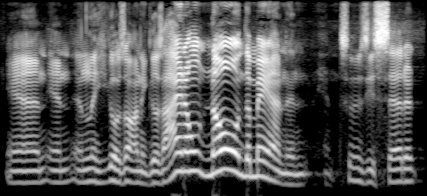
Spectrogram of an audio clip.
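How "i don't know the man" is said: high, loud, drawn-out denial; emphatic denial. Acted. Peter denies Jesus to bystanders, loud emphatic denial. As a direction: deny it loudly, stretching it out.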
